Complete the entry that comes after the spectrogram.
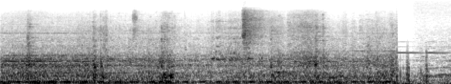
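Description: A string of diesel freight locomotives rolling past, a steady low engine rumble with rail and wheel noise. About five seconds in it cuts off abruptly to a different sound with a steady high tone.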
